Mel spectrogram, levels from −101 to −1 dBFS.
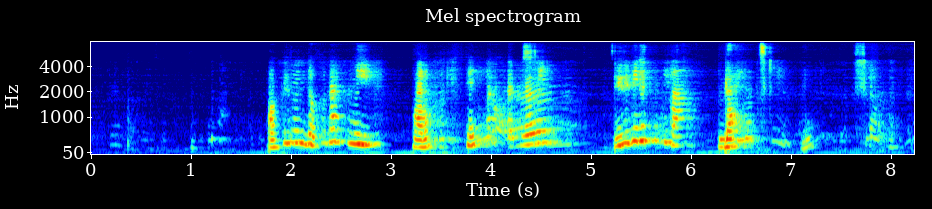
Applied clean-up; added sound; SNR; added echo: neural mask model DeepFilterNet 3.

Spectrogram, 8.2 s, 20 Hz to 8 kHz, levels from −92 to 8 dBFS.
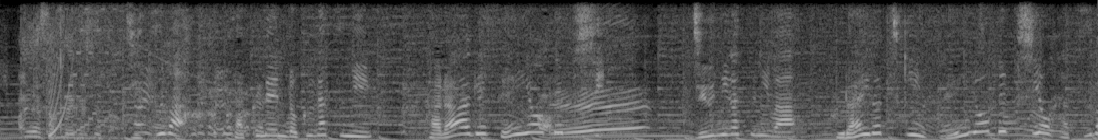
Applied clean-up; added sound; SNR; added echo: none; none; none; none.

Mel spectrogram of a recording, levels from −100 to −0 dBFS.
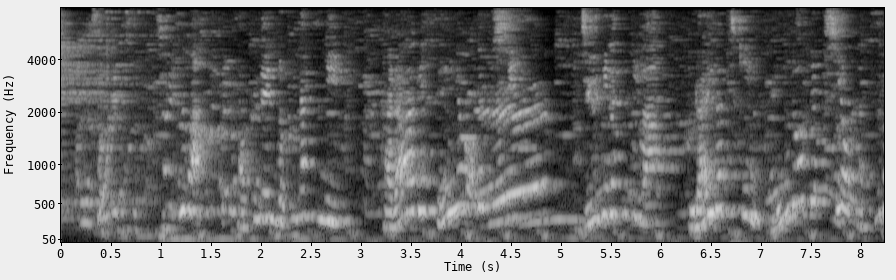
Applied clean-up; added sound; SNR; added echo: classical method WPE with log-MMSE.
